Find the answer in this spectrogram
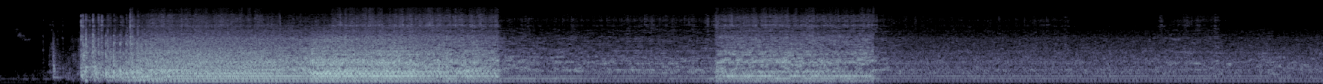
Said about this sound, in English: I haven't pushed a lawnmower in so long. It was awesome.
